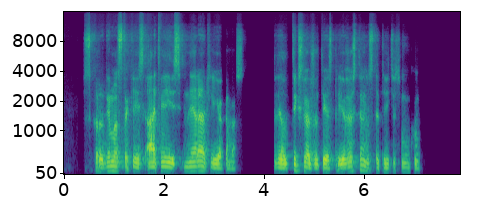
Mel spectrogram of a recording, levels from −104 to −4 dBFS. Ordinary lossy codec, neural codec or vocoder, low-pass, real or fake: Opus, 32 kbps; codec, 32 kHz, 1.9 kbps, SNAC; 14.4 kHz; fake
